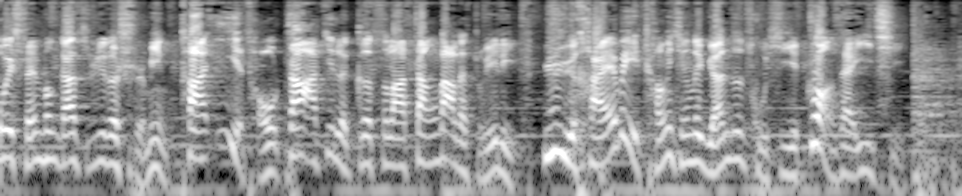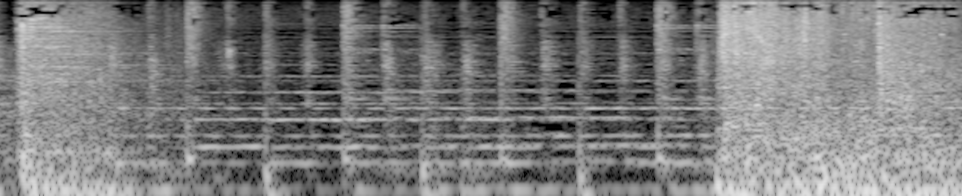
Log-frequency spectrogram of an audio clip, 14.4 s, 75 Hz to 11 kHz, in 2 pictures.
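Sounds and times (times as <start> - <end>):
speech: 0.0 - 7.0
cinematic explosion blasts: 12.6 - 14.4.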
